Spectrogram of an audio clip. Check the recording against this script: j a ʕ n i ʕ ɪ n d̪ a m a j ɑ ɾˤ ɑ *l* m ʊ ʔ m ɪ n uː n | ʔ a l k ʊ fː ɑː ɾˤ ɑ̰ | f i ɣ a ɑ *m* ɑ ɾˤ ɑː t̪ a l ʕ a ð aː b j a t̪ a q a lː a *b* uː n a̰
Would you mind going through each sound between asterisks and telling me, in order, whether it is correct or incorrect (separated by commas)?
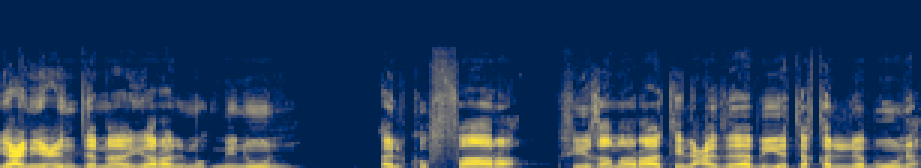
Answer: correct, correct, correct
